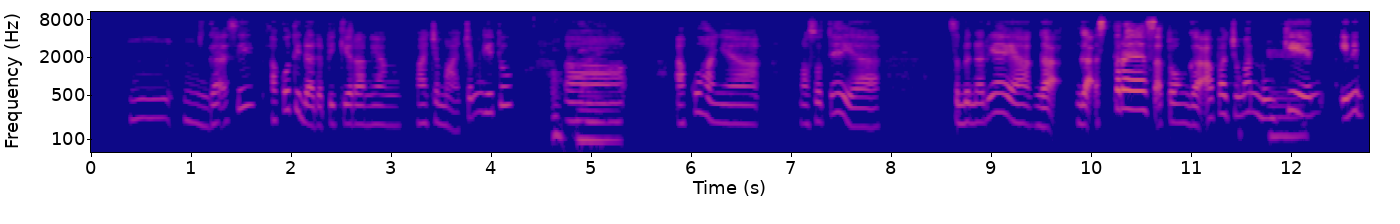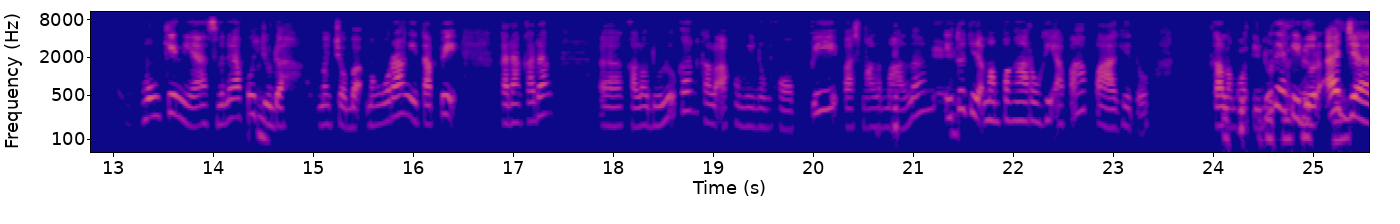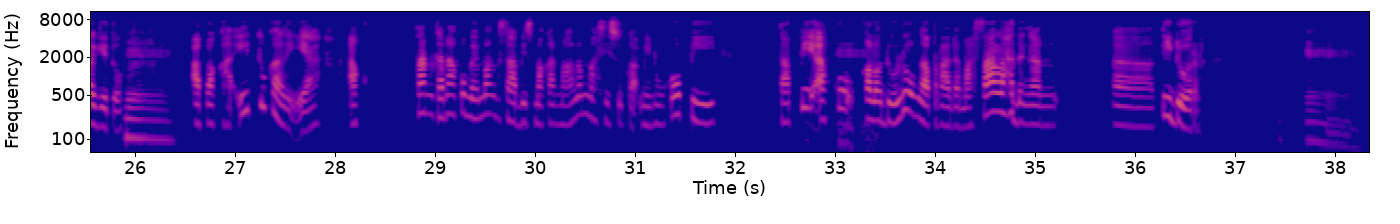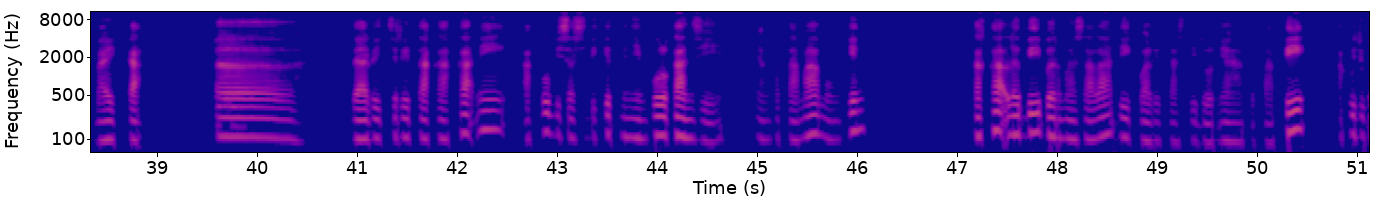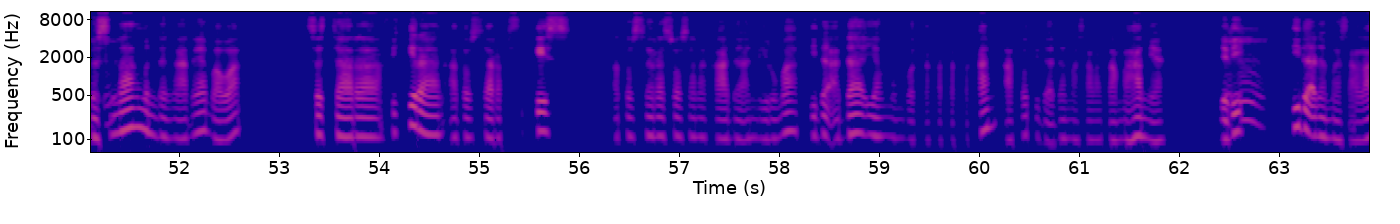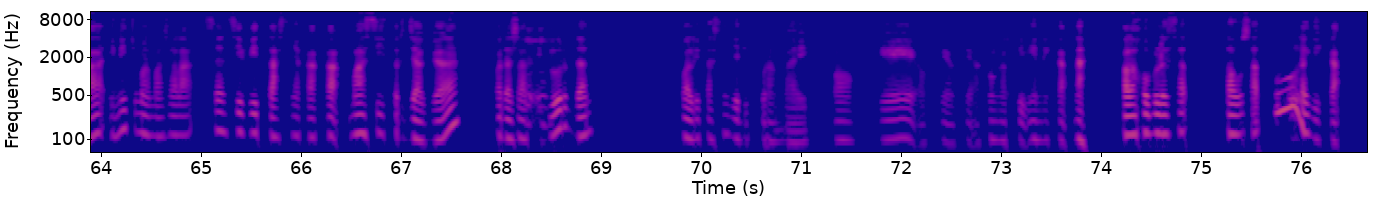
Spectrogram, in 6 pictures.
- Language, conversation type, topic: Indonesian, advice, Bagaimana cara memperbaiki kualitas tidur malam agar saya bisa tidur lebih nyenyak dan bangun lebih segar?
- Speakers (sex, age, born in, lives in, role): female, 50-54, Indonesia, Netherlands, user; male, 35-39, Indonesia, Indonesia, advisor
- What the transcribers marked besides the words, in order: other background noise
